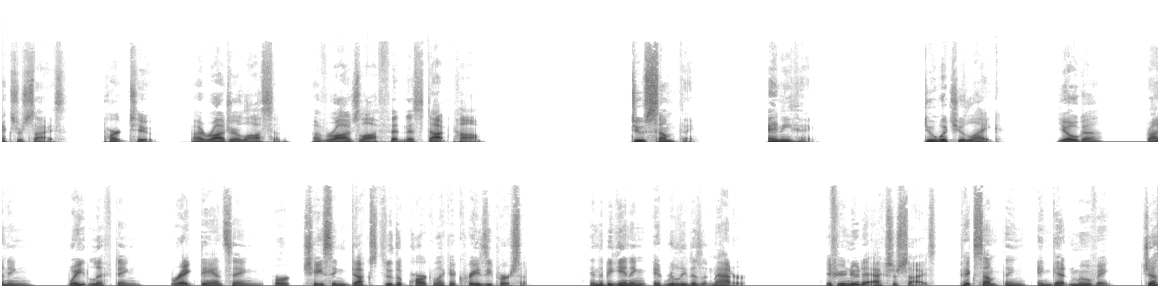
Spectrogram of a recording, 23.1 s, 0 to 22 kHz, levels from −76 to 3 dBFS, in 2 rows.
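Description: A single low thump lands at 10.89 s, and the speech carries on through it unaltered to the end of the clip. This is a DC step: the waveform's zero line jumps by about -37 dBFS at that instant and stays offset for the remainder. The abrupt shift in baseline is what produces the thump, as when a converter recalibrates or an input carrying an offset is switched into the path.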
